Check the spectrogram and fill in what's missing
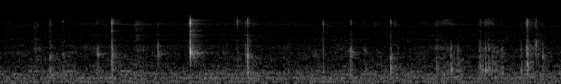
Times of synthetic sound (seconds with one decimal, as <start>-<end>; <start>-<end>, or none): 0.8-3.1; 4.2-4.8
